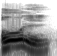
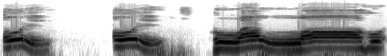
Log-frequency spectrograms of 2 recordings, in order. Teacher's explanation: এখানে আমরা অনেকে কুল হুয়াল্লাহু এইভাবে পড়ে থাকি। এখানে অফের উচ্চারণ জিহ্বার গোড়া তার বরাবর উপরের তালুর সঙ্গে লাগাইয়া উচ্চারণ করতে হবে, বলতে হবে এইভাবে, উল, অফ ল্যাম পেশ, উল উল হুয়াল্লাহু।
